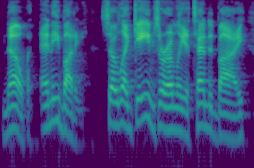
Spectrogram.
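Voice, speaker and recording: Bright, forceful man chatting on a podcast. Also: on the high side, expressive, normal speed. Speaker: podcast co-host. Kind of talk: casual banter and storytelling.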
